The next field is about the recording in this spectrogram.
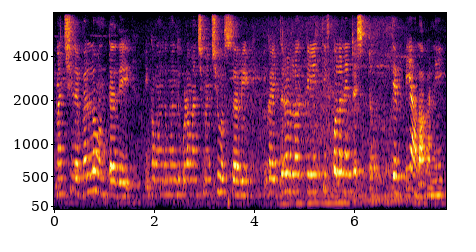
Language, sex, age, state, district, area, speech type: Telugu, female, 18-30, Telangana, Hyderabad, urban, spontaneous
